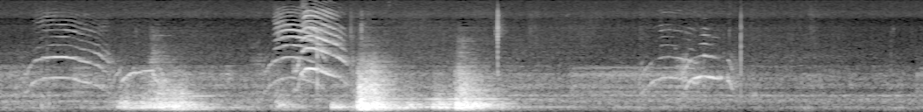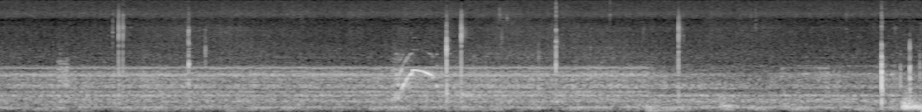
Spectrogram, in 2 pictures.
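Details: A solid mink Bengal girl kitten meows in quick bursts of bright, bending cries over low thumps and rustling during the first seconds, then falls mostly quiet, with one faint later meow.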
